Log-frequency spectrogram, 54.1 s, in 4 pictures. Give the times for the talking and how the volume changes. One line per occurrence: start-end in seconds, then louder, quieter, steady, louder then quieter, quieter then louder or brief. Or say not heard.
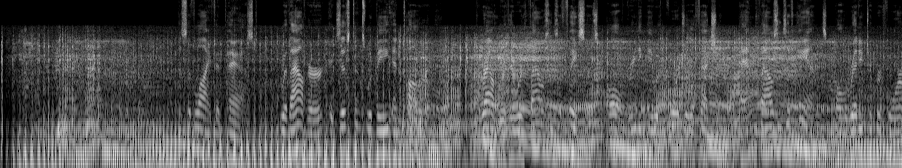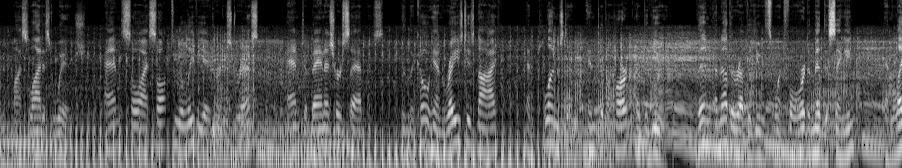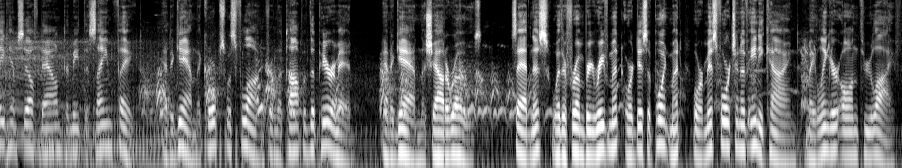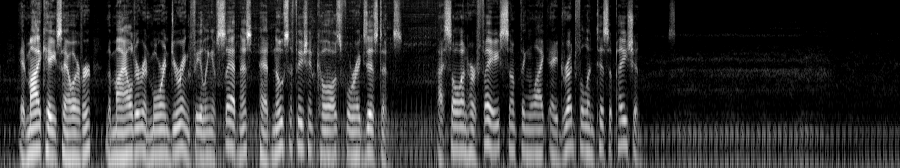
2.6-50.2 louder then quieter.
